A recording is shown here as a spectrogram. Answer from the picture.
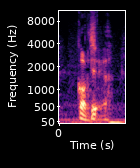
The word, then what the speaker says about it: Córcega: Uno es Córcega, o Corsica, no sé cómo se dice. – Sí, Córcega.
